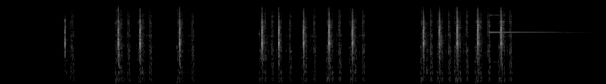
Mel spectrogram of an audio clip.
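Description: Typewriter sound effect: several short runs of rapid key strikes, ending with a single high bell ding that rings on for about a second near the end.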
